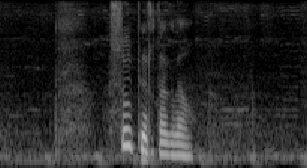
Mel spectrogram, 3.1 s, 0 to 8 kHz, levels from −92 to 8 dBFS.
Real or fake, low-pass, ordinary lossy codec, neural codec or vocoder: real; none; none; none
